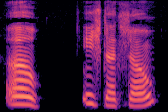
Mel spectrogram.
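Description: A stubborn storybook labourer played by a man, pitched very high above a gravelly base. He speaks with mock calm and a taunting, needling insistence, very close and dry. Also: drawn-out words, no echo, full character voice. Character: needling, stubborn male road labourer who loves singing.

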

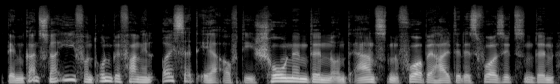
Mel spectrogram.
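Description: A man's voice: fairly low pitch, darkish tone, no echo, clean studio sound. A male actor playing an indignant, pompous 1890s newspaper critic in a radio play, declaiming with scorn. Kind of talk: dramatic reading of an 1895 newspaper report in a radio play.

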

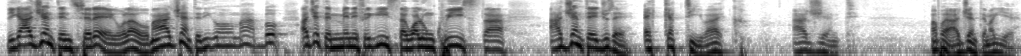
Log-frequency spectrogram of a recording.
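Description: A man's voice: on the high side, lively intonation, normal speed. A man with a Roman accent hosting a radio show, telling comic stories in an ironic, rambling way with lots of asides. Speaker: radio host. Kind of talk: comic storytelling monologue. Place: radio studio.

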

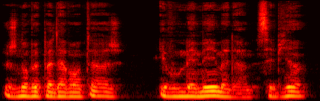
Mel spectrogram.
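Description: Man playing romantic duke, very mellow dark timbre, husky, fervent, theatrical, pleading, melancholy, storybook drama. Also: medium pitch, flat delivery, normal speed, lightly acted. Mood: exultant. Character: passionate, lovestruck English duke, reckless and melancholy.

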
